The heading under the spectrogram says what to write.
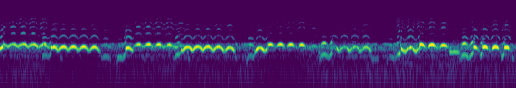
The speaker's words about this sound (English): For a while, that iconic laughing call of the loon was kind of rare in Vermont waters, but the bird population has been rebounding in recent years.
